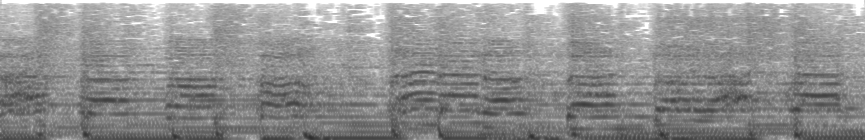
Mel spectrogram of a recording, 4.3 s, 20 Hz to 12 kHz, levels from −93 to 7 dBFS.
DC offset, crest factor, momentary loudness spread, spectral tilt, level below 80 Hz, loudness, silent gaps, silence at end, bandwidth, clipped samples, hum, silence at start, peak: under 0.1%; 12 dB; 2 LU; -5 dB/octave; -26 dBFS; -21 LUFS; none; 0 s; 11.5 kHz; under 0.1%; none; 0 s; -8 dBFS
